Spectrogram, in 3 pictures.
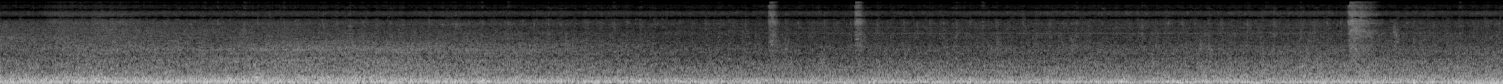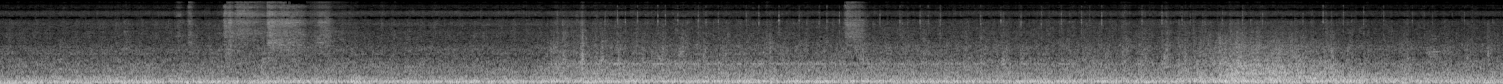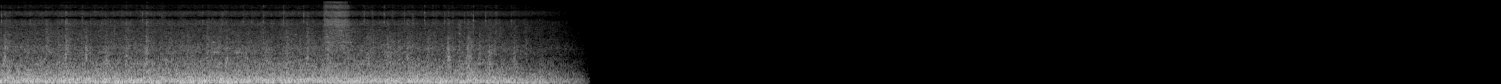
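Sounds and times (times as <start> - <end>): machinery clanks: 0.0 - 35.9
machinery running with low hum: 0.0 - 36.0.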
